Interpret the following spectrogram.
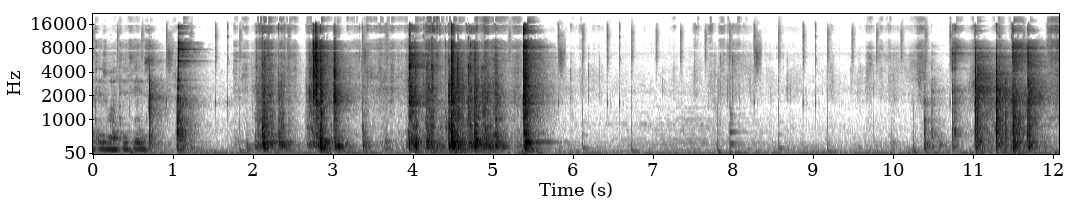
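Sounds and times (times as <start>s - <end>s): metal hand tools clattering in toolbox: 1.9s - 5.8s.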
